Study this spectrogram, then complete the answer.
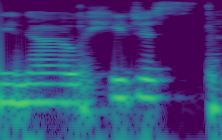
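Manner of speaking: ordinary delivery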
